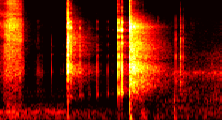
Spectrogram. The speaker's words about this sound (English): Okay. Grab your can and grab your glass. And let's open her up.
